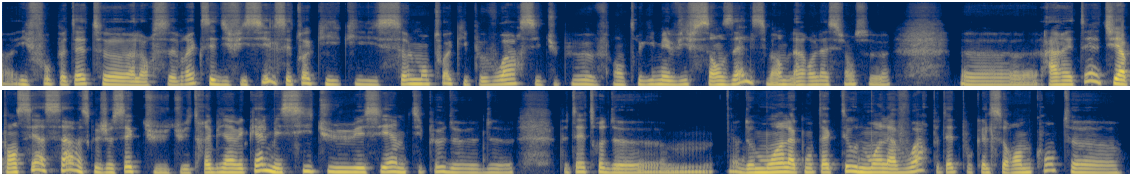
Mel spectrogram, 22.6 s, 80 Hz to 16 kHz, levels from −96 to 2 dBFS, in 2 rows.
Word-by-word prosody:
il 170 -2 -2
faut 190 +5 -6
peut-être, 185 +3 -2
heu, 160 -3 +3
alors 140 -1 -2
c'est 155 +2 -4
vrai 180 +6 -1
que 220 - -14
c'est 185 - +4
difficile, 160 - -3
c'est 175 -6 -2
toi 220 +5 0
qui 175 -5 -6
qui 165 -2 -8
seulement 185 +4 +1
toi 185 +1 -4
qui 195 -4 -10
peux 155 -1 -9
voir 180 +6 0
si 160 -6 -4
tu 165 - -13
peux 180 -1 -5
v 155 - -9
entre 165 +1 -6
guillemets 170 +1 +1
«vivre 165 +2 -4
sans 160 +1 +1
elle», 275 +8 +1
si 270 +3 -9
par - - -2
exemple, 170 0 -2
la 150 - -1
relation 165 +3 -3
se, 90 - -11 0.9
heu, 155 - -4 0.2
arrêtait. 170 - +2
Tu - - +1
y - - +12
as 180 - +11
pensé 180 +4 +2
à 265 - +2
ça? 255 +2 +1
Parce 205 -6 +1
que 185 - -2
je 170 0 -1
sais 205 +5 +3
que 200 - -23
tu 160 -6 -8
tu 150 0 -9
es - - -8
très 165 +2 +1
bien 175 +1 +2
avec 170 +4 +1
elle, 245 +2 +6
mais 190 -6 +7
si 205 +4 0
tu 185 -3 +2
essayais 180 +2 +2
un 185 -2 +3
petit 185 0 -12
peu 200 +1 -2
de 165 -2 -4
de, 160 +1 -7 0.4
peut-être, 185 +2 -2
de, 160 -1 -1 0.9
mmh, 200 -3 -3
de 160 -1 +1
moins 175 +3 +7
la 180 -2 +8
contacter 175 +2 0
ou 215 - +5
de 185 - +7
moins 175 0 +5
la 160 -2 +5
voir, 200 +10 0
peut-être, 175 +1 -4
pour 165 - -13
qu'elle 165 -1 -3
se - - -5
rende 170 +2 +1
compte, 255 +1 -7
heu, 160 -2 -1
175 Hz, 220 wpm, -21 LUFS, 160-190 Hz, 0.9 s, y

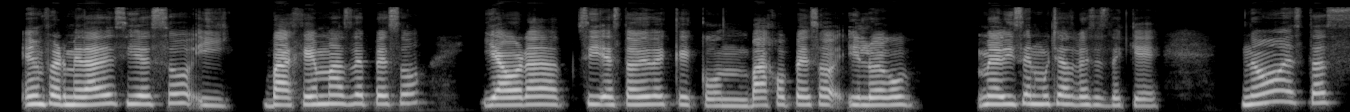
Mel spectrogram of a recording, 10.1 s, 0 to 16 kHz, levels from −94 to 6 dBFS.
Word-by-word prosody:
enfermedades 270 +1 +4
y 275 0 +1
eso, 285 +3 -1
y 225 -3 -9 0.2
bajé 245 +3 +3
más 280 0 +2
de 285 +1 0
peso, 290 +3 -3 0.4
y 240 +1 0
ahora 250 +1 +4
sí 265 -2 -2
estoy 255 0 +2
de 265 0 -1
que 255 -2 -5
con 215 -1 -6
bajo 235 +1 0
peso. 255 0 0
Y 250 -1 -1
luego 245 +1 0 0.5
me 265 +2 +3
dicen 270 +1 0
muchas 275 0 0
veces 245 -2 -4
de 230 0 -7
que: 215 -1 -8 0.6
"No, 300 +7 +1
estás 320 -2 -4
260 Hz, 160 wpm, -22 LUFS, 245-275 Hz, 0.6 s, enfermedades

